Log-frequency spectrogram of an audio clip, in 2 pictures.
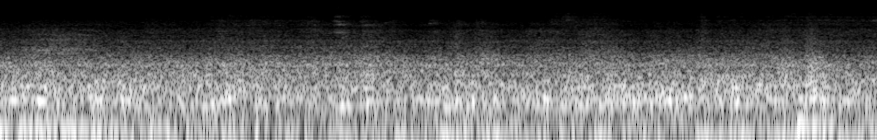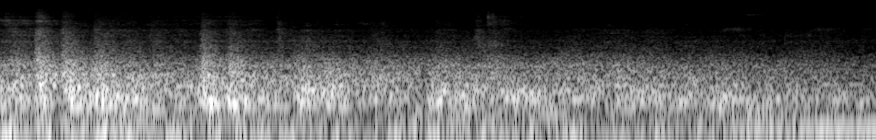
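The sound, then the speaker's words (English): A train rumbles steadily on its rails with a dense mechanical roar and a few brief clanks midway, the noise easing slightly toward the end as it slows down arriving at a station. “The train's slowing down.”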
